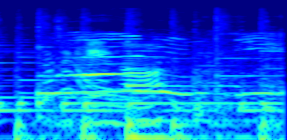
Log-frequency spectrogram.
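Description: Background music with a steady beat, and over it a penguin calling: wavering, rising-and-falling cries from about half a second in, and again near the end.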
